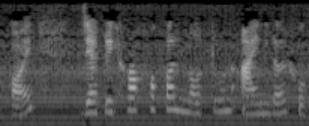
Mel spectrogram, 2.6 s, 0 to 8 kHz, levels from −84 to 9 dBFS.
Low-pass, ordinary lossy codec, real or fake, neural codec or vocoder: 7.2 kHz; none; real; none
